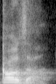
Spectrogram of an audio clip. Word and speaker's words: Xhosa: I got XHOSA, not KOSA. I said, that's like the tribe. It's actually pronounced Koza. It's a click language.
